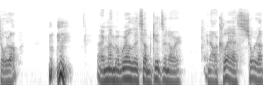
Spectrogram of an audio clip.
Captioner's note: clears throat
